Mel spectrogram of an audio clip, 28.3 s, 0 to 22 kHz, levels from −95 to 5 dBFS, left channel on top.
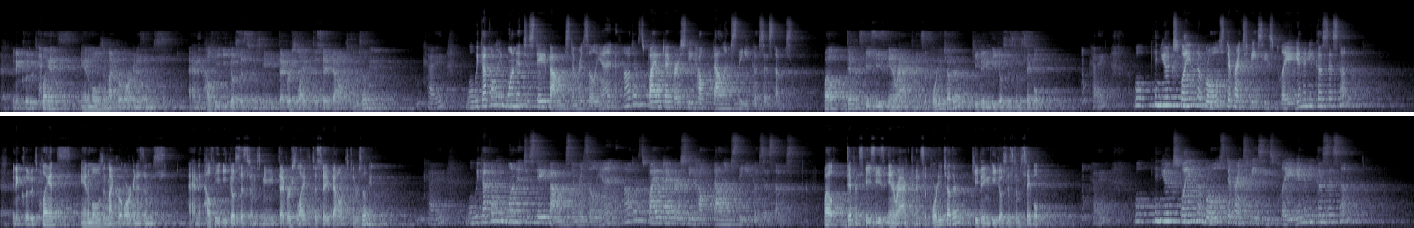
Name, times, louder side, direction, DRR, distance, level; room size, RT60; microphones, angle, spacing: voice 1, 0.3-3.3 3.8-7.5 16.5-20.8, right 5 dB, 55° right, 7 dB, 0.3 m, -32 dB
voice 2, 3.9-4.2 8.3-9.1 9.3-15.8 21.6-22.4 22.7-27.0, left 3 dB, 45° left, 4 dB, 0.5 m, -34 dB
7.9 x 3.3 x 4.7 m, 2.9 s
head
